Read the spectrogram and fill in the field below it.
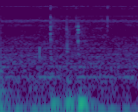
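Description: A few quick keystrokes on a computer keyboard in a quiet room, three soft close clicks in a short burst.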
